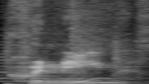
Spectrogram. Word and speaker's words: quinine: But I asked Google, and at least the North American pronunciation is in fact quinine, and that's how I said it throughout the video. How do you say it? Quinine?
